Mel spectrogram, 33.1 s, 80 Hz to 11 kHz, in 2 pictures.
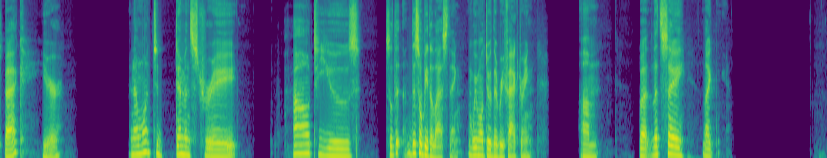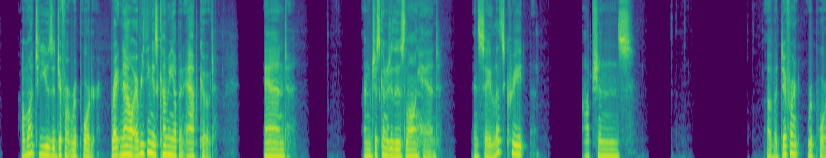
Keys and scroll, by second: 10.6 ctrl+Tab, 30.0 Return.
